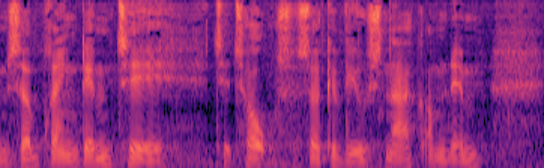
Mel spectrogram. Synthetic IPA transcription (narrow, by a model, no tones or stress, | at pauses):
nsɒ̽b̥ʁeŋ̰əd̥emt͡sʰe̝ | t͡sʰe̝lt͡sʰɒ̰ːʊsɒ̽sɒ̽kʰæʋijo̝snɑ̈ɡ̥əɒ̽md̥em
